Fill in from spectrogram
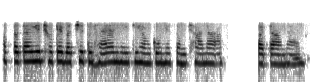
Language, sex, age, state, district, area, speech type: Hindi, female, 30-45, Uttar Pradesh, Sonbhadra, rural, conversation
